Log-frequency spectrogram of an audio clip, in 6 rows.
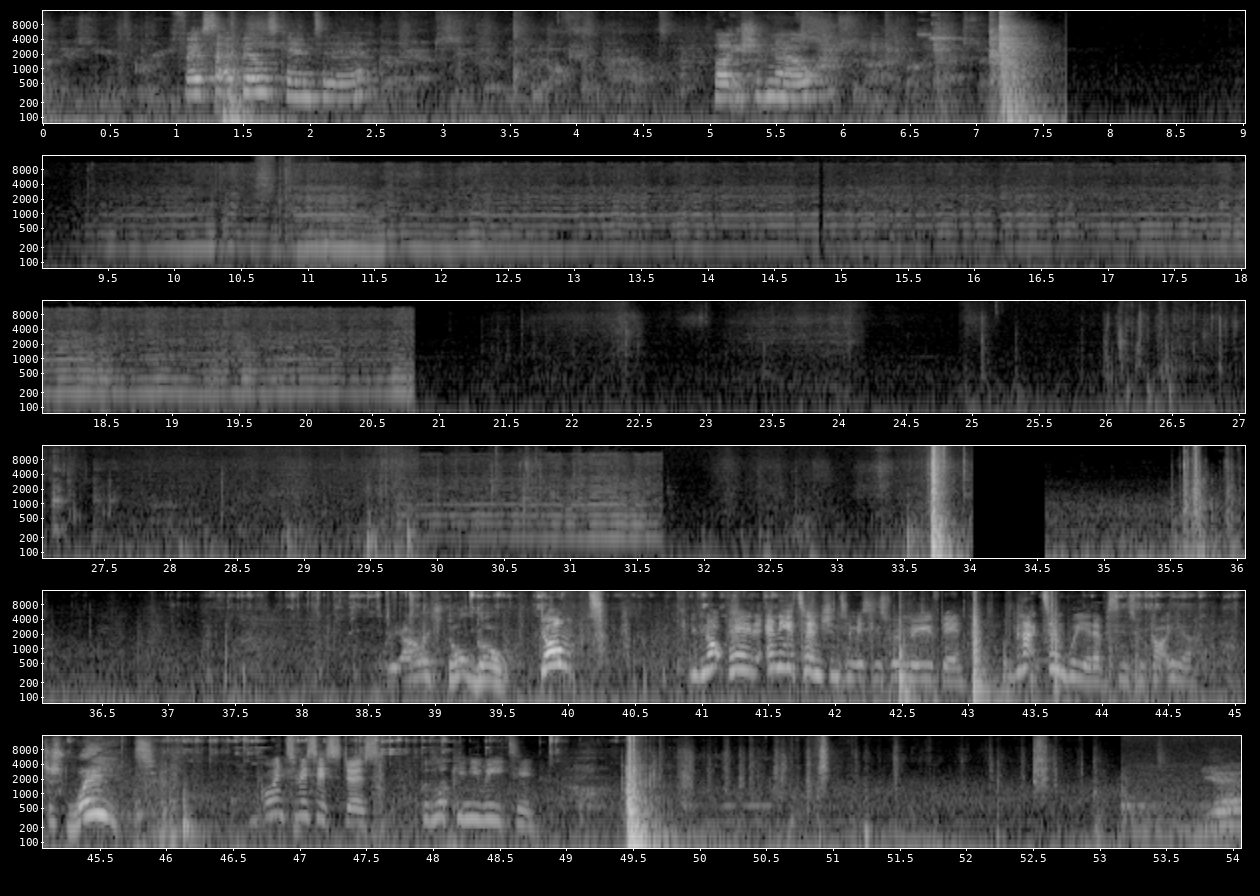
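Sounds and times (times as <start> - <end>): fly buzzing in flight: 9.1 - 20.8, 29.6 - 31.7
loud thump: 49.4 - 50.1.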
